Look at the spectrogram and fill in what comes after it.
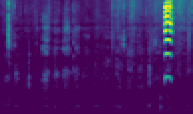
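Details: German Shepherd at play, giving a single short, high, squeaky whine near the end after a stretch of soft panting and light rustling.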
